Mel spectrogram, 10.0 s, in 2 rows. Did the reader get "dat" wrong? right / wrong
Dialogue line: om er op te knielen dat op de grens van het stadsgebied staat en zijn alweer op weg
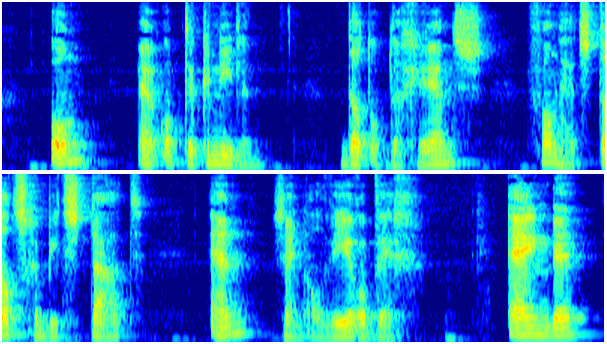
right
